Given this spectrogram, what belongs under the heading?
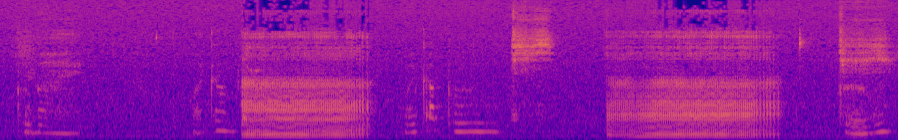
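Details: Tired female pug sleeping, possibly dreaming, won't wake: loud snorting snores about every four seconds with soft talking in between; snoring.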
